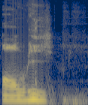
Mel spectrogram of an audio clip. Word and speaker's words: Henri: In the midst of Hurricane Henri, that's the correct pronunciation.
